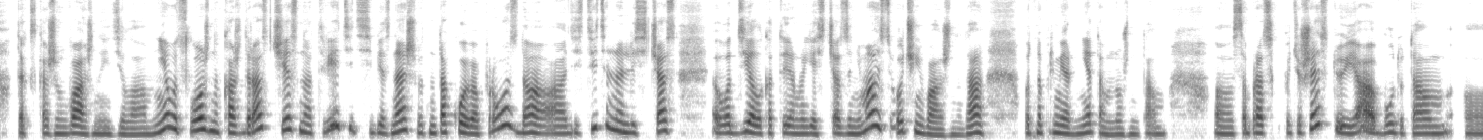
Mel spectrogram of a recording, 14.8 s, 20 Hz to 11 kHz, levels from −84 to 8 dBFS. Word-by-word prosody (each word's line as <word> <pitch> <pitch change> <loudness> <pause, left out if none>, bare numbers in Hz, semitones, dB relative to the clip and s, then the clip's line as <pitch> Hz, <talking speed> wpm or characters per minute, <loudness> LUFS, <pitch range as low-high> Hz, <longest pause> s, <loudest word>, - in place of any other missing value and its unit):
так - - -4
скажем, 170 0 -4
важные 165 -3 +2
дела. 155 0 -5
Мне 205 - +1
вот 285 -4 +1
сложно 240 -3 +5
каждый 195 -2 +2
раз 290 +6 +4
честно 260 -7 0
ответить 245 - -3
себе, 195 -2 -5
знаешь, 235 +6 +2
вот 195 +1 -8
на 190 - -1
такой 205 0 +4
вопрос, 250 - +1
да: 195 -3 +1
а - - -3
действительно 250 - -1
ли 200 -1 +1
сейчас, 230 +6 +1 0.3
э, - - -4
вот 195 0 0
дело, 195 -1 +4
которым 180 -1 -4
я 170 0 -2
сейчас 165 +1 -4
занимаюсь, 300 - +2
очень 225 -4 +1
важно, 145 -1 -2
да? 195 +5 +3 0.4
Вот, 190 +1 -6
например, 195 -3 0
мне 180 +6 -2
там 165 -8 -5
нужно 155 0 -6
там, 160 0 -8 0.5
а, 165 -1 -3
собраться 185 +2 0
к - - -44
путешествию, 295 - 0
я 185 - +5
буду 200 +3 -3
там, 170 +4 -2
э, - - -7
190 Hz, 185 wpm, -24 LUFS, 170-225 Hz, 0.5 s, сложно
